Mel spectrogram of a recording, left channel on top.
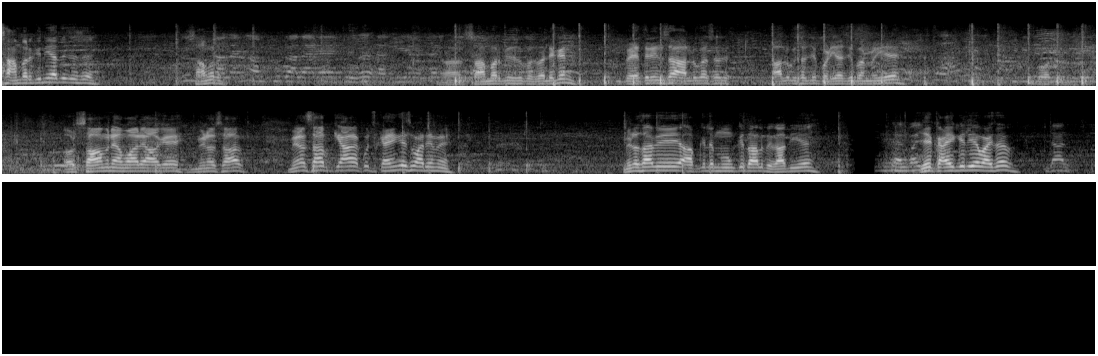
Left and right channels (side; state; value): right; silent; 61 dB below the other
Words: सांभर की नहीं आती, जैसे सांभर। हाँ, सांभर की खुशबू, लेकिन बेहतरीन सा आलू की सब्जी बढ़िया सी बन रही है बहुत। और सामने हमारे आगे मीणा साहब। मीणा साहब क्या कुछ कहेंगे इस बारे में? मीणा साहब, ये आपके लिए मूंग की दाल भिगा दी है, ये काहे के लिए भाई साहब? दाल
